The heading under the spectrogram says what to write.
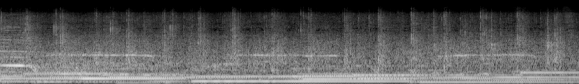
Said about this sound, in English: Now, give the Lord a mighty clap of praise. Come on, clap for Jesus. Clap for Jesus. Clap like you know what God has done.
